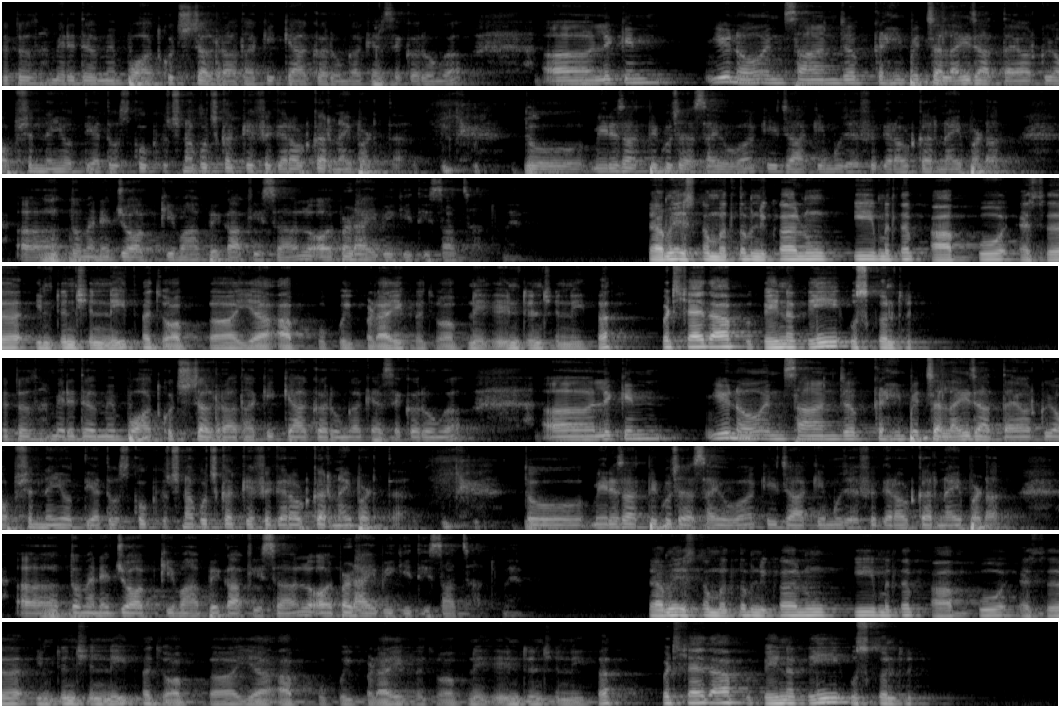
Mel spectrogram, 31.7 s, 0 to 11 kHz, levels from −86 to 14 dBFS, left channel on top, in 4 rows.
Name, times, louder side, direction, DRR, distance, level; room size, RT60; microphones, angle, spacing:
voice 1, 0.0-5.0 5.3-11.0 11.2-19.3 19.6-19.7, right 2 dB, 35° right, 9 dB, 0.7 m, -33 dB
voice 2, 20.7-26.0 26.3-28.3 28.7-30.6, left 4 dB, 50° left, 16 dB, 0.5 m, -26 dB
16.0 x 8.4 x 10.0 m, 0.72 s
head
